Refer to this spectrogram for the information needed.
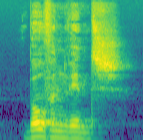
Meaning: windward
- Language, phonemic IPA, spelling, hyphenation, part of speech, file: Dutch, /ˈboː.və(n)ˌʋɪnts/, bovenwinds, bo‧ven‧winds, adjective, Nl-bovenwinds.ogg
